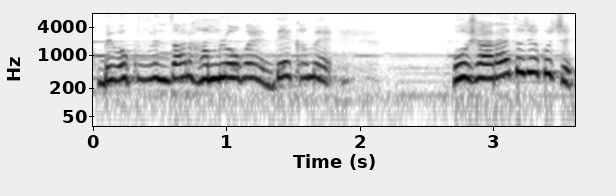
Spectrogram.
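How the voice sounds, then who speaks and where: A woman's voice: very high-pitched, moderate pace, pitched above the performer's own voice. A woman voicing a bossy, worried young woman who pleads and scolds her friend. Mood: exasperated. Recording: dull lo-fi with faint music.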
